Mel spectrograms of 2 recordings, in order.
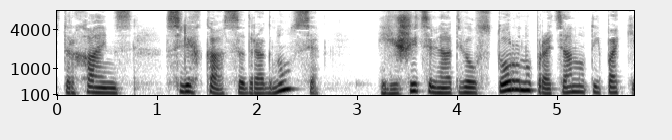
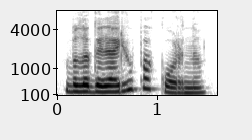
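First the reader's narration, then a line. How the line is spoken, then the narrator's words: Dry refusal. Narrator (Russian): сухо отказался он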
